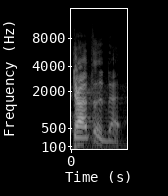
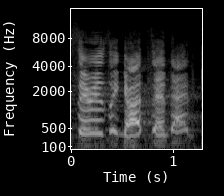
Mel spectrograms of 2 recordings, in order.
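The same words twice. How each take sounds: First: Said in the usual way. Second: High, louder astonished question; can't believe what he just heard; stunned disbelief. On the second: Retold or imitated. Retelling how God spoke to him, stunned and high. Stunned reaction to God's message.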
